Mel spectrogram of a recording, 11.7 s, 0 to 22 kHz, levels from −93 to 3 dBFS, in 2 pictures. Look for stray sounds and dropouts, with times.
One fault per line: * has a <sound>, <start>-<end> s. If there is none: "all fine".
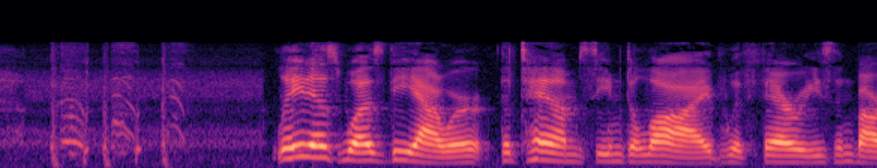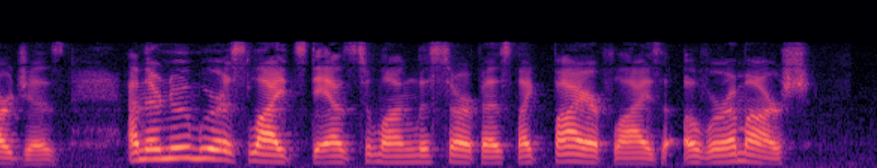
* has a cough, 0.3-1.3 s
